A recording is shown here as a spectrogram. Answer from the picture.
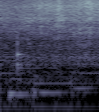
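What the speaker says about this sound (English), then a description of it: "Next, add the shredded ginger root and stir-fry until aromatic." Shredded ginger root and pork stir-fry in a hot pan, a steady broad sizzle with scraping stir strokes over it, close and continuous throughout.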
